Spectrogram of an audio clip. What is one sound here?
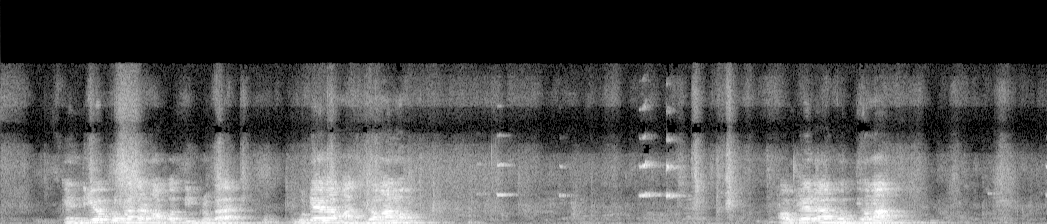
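A man speaks loudly and clearly, with pauses.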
